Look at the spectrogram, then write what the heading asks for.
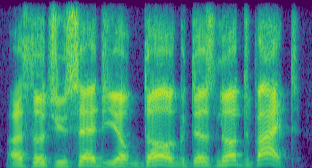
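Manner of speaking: lightly voiced bad French accent; a hint of the comic French inspector; retelling the Pink Panther dog gag in a mock French accent. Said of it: "he puts on this very bad French accent".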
